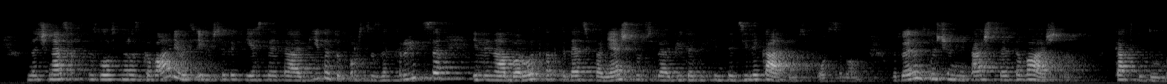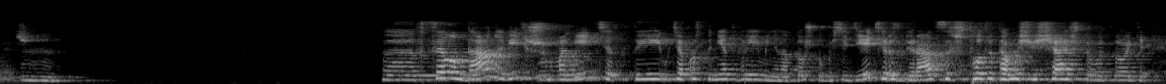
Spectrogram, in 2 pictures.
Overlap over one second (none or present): none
